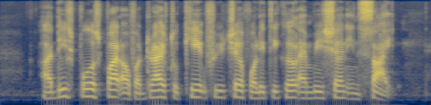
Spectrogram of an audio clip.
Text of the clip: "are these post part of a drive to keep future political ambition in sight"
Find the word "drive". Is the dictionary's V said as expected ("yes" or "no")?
no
